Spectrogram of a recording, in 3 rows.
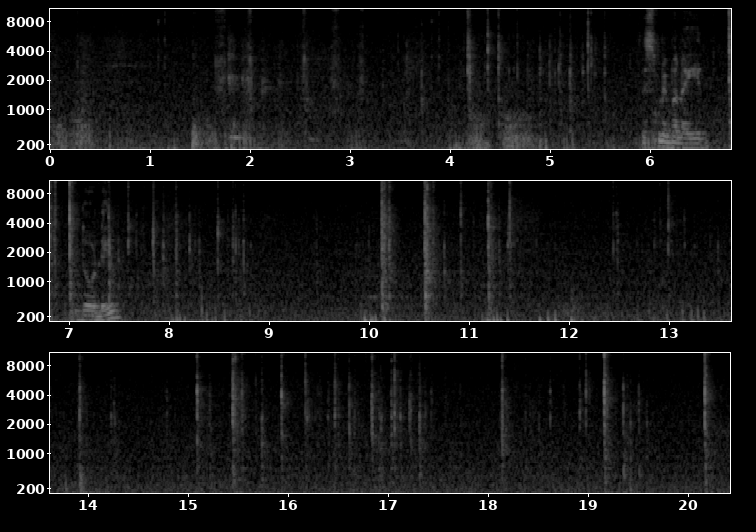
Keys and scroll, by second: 3.6 ctrl+s, 5.1 ctrl+c, 7.9 ctrl+v, 10.1 ctrl+BackSpace, 13.1 ctrl+Right, 15.5 ctrl+BackSpace, 16.8 ctrl+c, 17.1 ctrl+Return, 17.2 ctrl+v.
